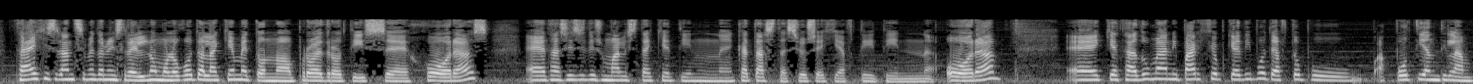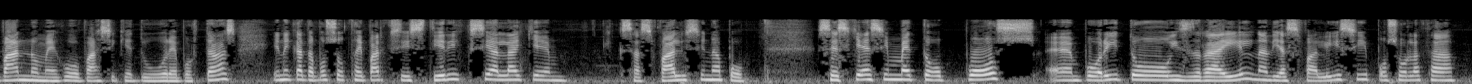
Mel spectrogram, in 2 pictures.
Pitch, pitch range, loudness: 195 Hz, 170-215 Hz, -13 LUFS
